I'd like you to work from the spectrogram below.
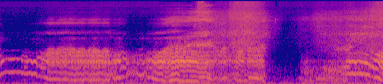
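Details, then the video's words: Tame female fox in an enclosure, squeaking while resting after a night out: a continuous, whiny, wavering squeak with rich harmonics, its pitch bending up and down over about four seconds, with a brief gap near the end. "Алиса - лиса. Просто скрип"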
